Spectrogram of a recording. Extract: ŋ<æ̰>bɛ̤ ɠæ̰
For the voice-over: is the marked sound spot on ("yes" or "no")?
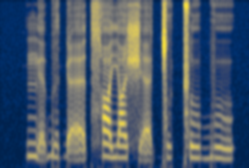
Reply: no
